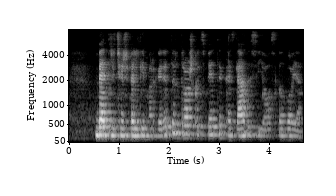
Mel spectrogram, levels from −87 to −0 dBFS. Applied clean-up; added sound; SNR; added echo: none; none; none; reverberation time 0.4 s.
